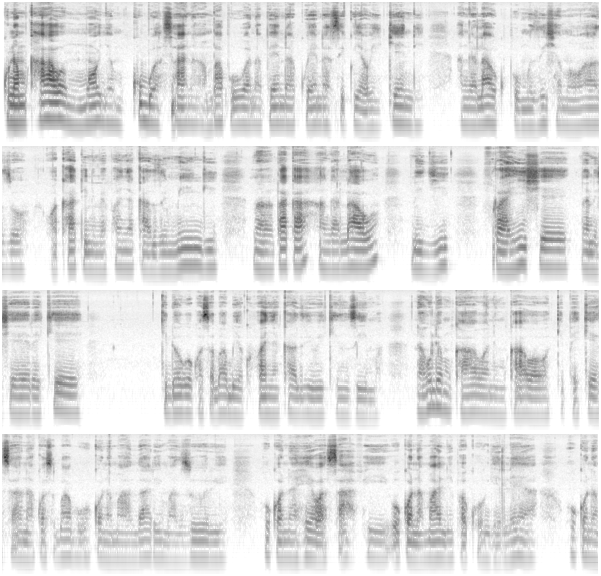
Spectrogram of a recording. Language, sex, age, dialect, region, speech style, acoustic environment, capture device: Swahili, male, 25-34, Kenya - Mombasa, Kenya, happy; focused, people talking; construction; music; traffic; appliances, mobile / Linux / Chrome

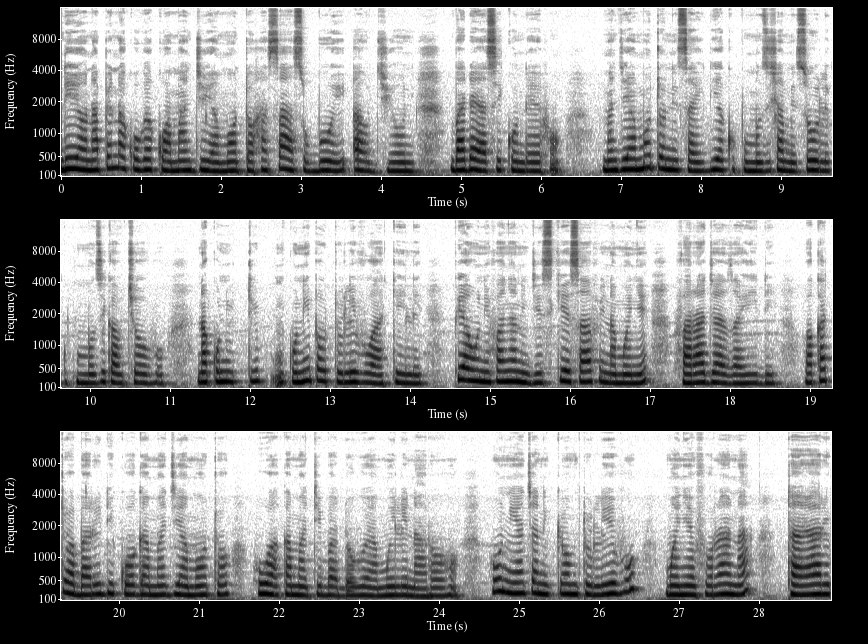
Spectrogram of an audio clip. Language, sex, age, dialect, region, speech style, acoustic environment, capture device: Swahili, female, 25-34, Kenya - Nairobi Sheng-influenced, Kenya, nervous, people talking, mobile / Linux / Chrome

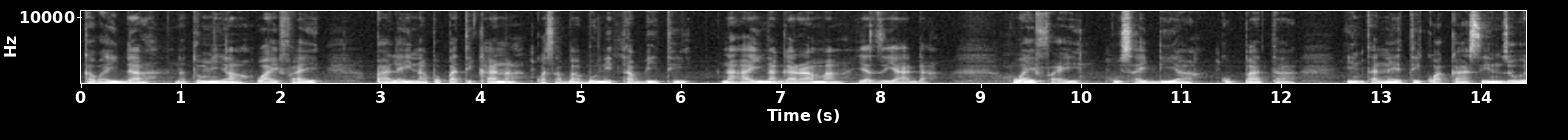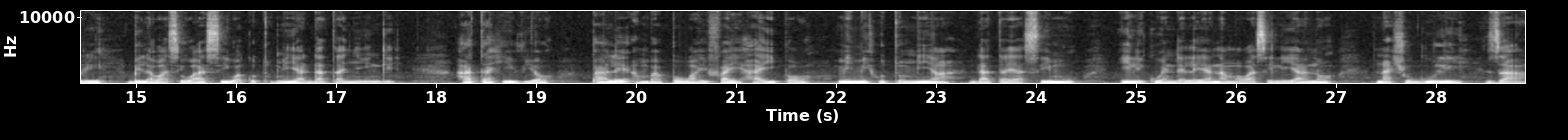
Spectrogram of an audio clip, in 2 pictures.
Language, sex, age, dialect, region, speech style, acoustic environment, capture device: Swahili, male, 25-34, Kenya - Nairobi Sheng-influenced, Kenya, happy, nature, desktop / Windows / Chrome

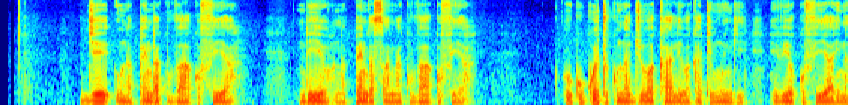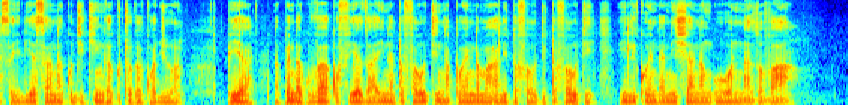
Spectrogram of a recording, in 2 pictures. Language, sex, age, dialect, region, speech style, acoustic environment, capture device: Swahili, male, 35-44, Kenya - Nairobi Sheng-influenced, Kenya, happy, silence, mobile / Linux / Chrome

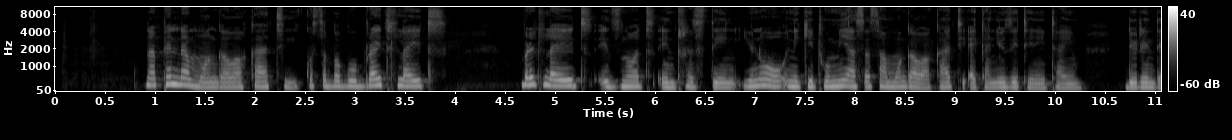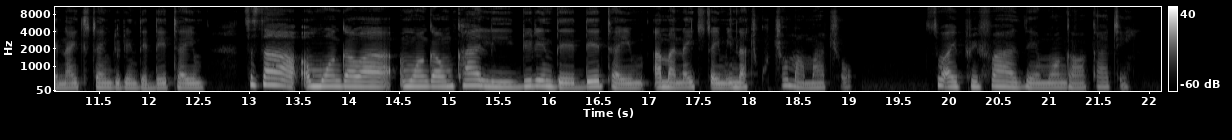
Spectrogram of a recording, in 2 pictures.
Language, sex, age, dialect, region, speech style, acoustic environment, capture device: Swahili, female, 25-34, Kenya - Nairobi Sheng-influenced, Kenya, focused, nature, mobile / Linux / Chrome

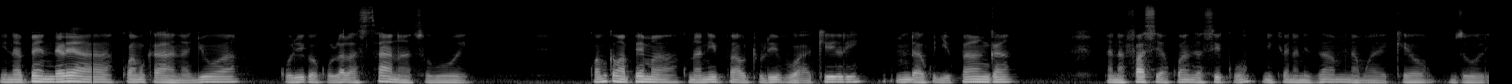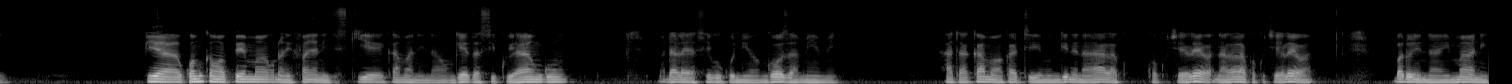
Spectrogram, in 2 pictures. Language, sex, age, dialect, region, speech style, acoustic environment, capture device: Swahili, male, 25-34, Tanzania - Dar es Salaam, Tanzania, happy, nature, mobile / Linux / Chrome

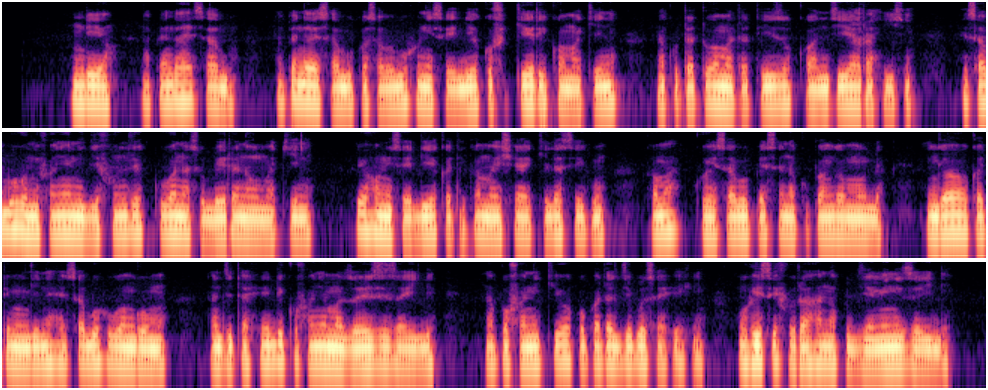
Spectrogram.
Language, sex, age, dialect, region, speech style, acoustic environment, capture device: Swahili, male, 18-24, Kenya - Nairobi Sheng-influenced, Kenya, relaxed, silence; nature, mobile / Linux / Chrome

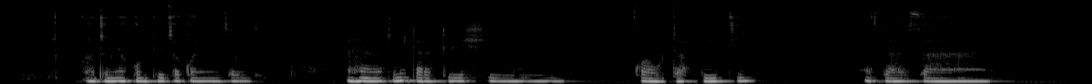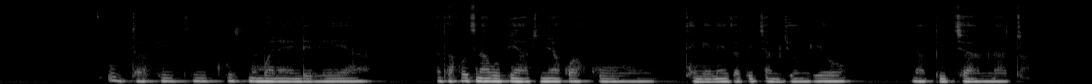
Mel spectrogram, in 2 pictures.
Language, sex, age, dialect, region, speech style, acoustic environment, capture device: Swahili, male, 25-34, Kenya - Nairobi Sheng-influenced, Kenya, focused; happy, silence; appliances, mobile / Linux / Chrome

